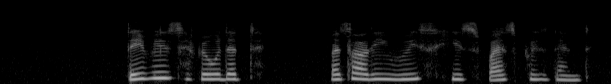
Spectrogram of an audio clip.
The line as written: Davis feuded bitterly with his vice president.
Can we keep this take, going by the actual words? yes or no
yes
